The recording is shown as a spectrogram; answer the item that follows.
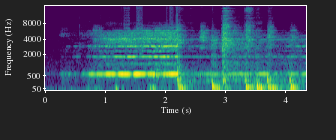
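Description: Electric guitar through an amplifier playing a held note that swells up over the first second. A little over two seconds in, it breaks into a run of heavy, low picked notes.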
